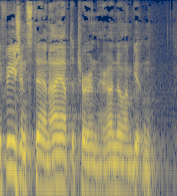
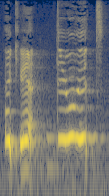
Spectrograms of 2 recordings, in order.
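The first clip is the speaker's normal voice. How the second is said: whiny refusal; slower than usual. Acted. Moses whining refusal.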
